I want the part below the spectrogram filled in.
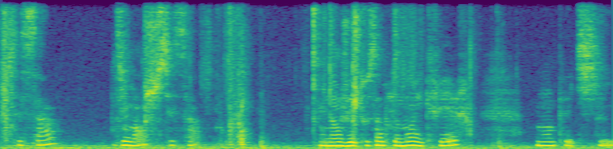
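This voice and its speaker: Whispering, a woman talks at a very slow pace. Her speech has long, frequent pauses. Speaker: journaling video creator. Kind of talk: craft tutorial. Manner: casual, hesitant.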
